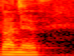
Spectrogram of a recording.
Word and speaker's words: Villeneuve: Okay, so my first one, I will actually go with Denis Villeneuve. I don't know how to say it. – Villeneuve.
